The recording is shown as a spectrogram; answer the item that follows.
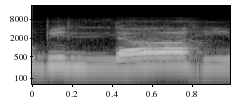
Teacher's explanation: باللہ میں لفظ جلالہ کو باریک پڑھنا ہے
